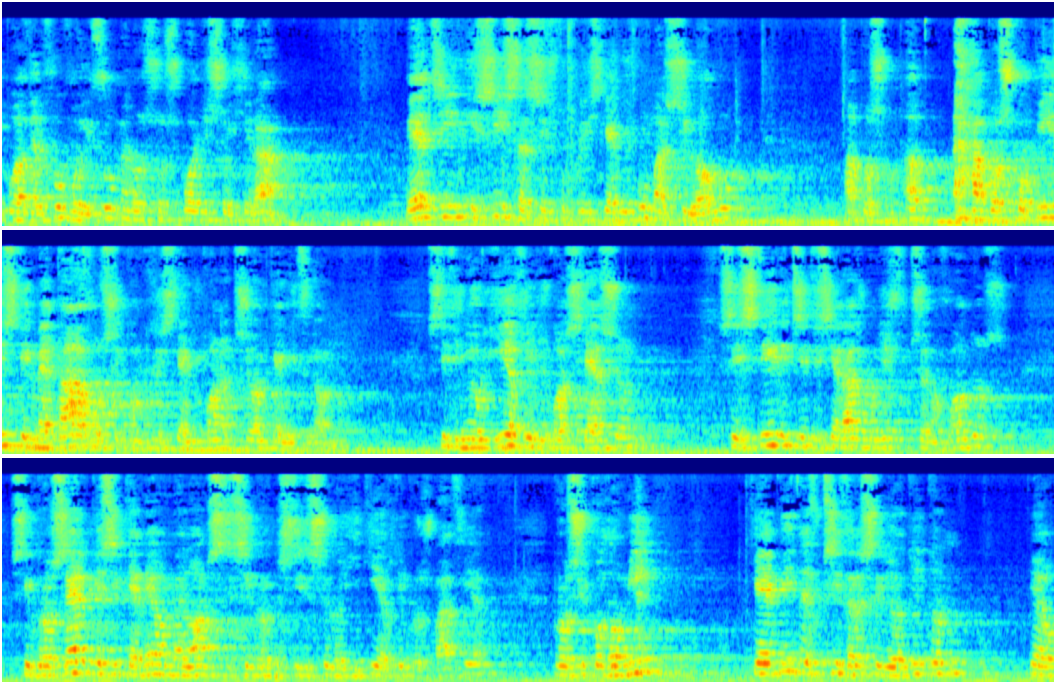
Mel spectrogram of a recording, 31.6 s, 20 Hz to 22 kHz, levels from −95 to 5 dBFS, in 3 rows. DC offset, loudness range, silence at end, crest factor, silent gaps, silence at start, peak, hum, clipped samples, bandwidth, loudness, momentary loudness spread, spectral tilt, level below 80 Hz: under 0.1%; 6 LU; 0 s; 22 dB; none; 0 s; -4 dBFS; none; under 0.1%; 16.5 kHz; -26 LUFS; 17 LU; -4 dB/octave; -44 dBFS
